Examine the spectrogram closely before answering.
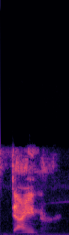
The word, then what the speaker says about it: diner: this this word here when you have two NS okay that is dinner okay with one n that is Diner okay so this word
